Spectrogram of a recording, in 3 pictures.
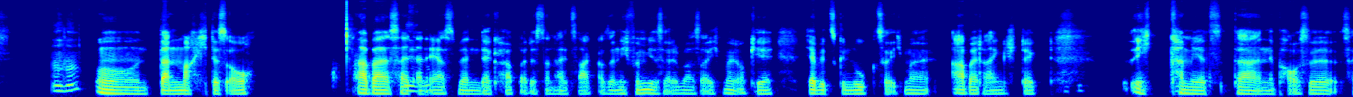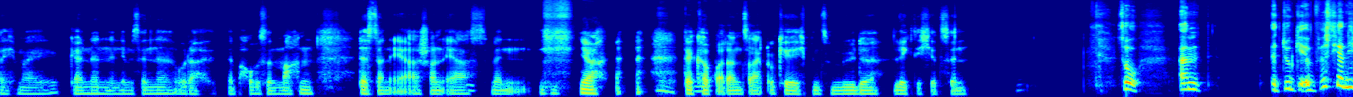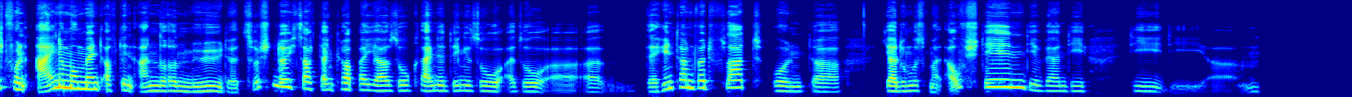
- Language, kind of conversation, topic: German, podcast, Wie gönnst du dir eine Pause ohne Schuldgefühle?
- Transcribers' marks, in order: tapping; snort; giggle; in English: "flat"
